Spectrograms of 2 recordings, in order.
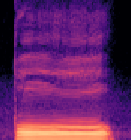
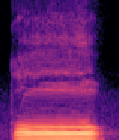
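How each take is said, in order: The two takes are said the same way.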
